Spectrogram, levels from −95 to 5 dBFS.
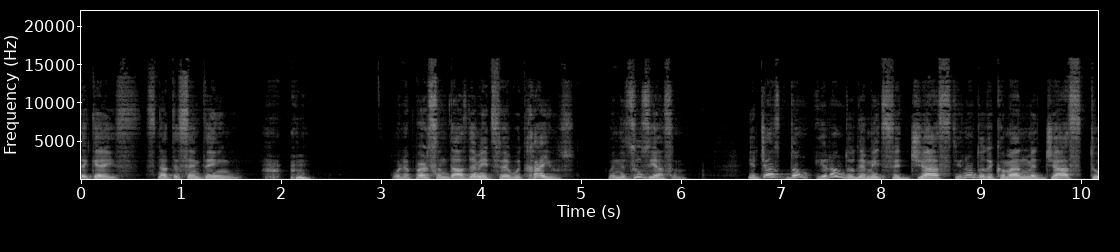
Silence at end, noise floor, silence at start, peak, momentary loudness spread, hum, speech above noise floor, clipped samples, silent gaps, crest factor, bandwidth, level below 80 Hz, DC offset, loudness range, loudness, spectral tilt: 0 s; -83 dBFS; 0 s; -18 dBFS; 15 LU; none; 48 dB; under 0.1%; none; 18 dB; 16 kHz; -62 dBFS; under 0.1%; 5 LU; -36 LUFS; -5.5 dB/octave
